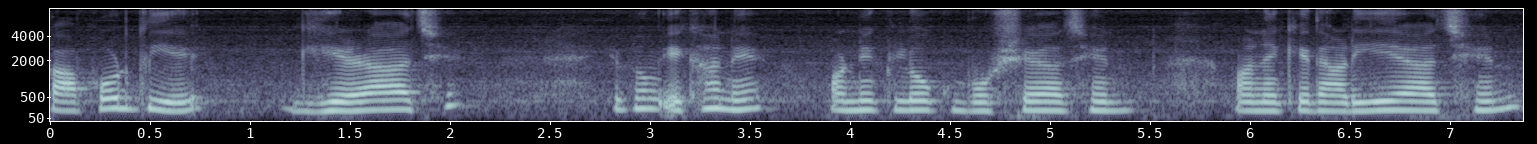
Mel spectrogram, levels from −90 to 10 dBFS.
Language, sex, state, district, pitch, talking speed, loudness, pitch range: Bengali, female, West Bengal, Paschim Medinipur, 200 Hz, 115 wpm, -16 LUFS, 190-215 Hz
